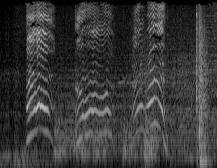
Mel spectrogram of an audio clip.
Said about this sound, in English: Or maybe you're having a tough time deciding what to do with the stray cat that's keeping you up all night.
